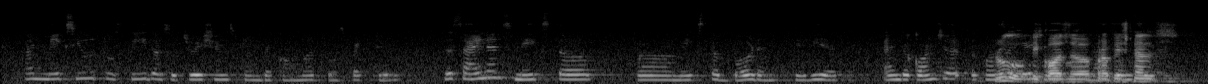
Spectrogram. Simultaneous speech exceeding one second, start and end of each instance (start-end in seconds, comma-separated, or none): 9.9-11.6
